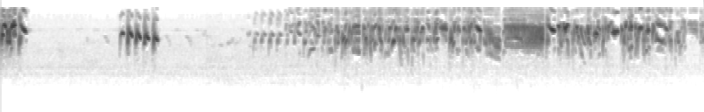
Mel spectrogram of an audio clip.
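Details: Male Atlantic canary opening with two short high trills, then breaking into a long, continuous, busy twittering song of rolls and buzzy notes that builds in loudness.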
